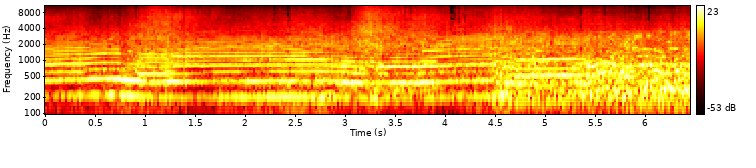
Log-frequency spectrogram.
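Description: A racing motorcycle engine screams as the bike speeds past at full throttle.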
